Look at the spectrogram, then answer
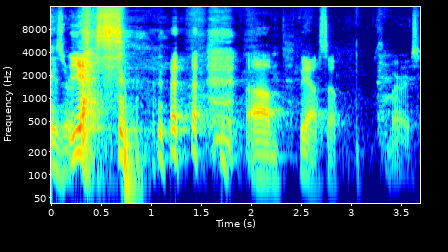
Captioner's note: Azar chuckling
